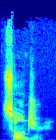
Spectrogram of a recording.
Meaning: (noun) 1. A member of a ground-based army, of any rank, but especially an enlisted member 2. Any member of a military, regardless of specialty
- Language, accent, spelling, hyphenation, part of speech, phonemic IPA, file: English, US, soldier, sol‧dier, noun / verb, /ˈsoʊld͡ʒɚ/, En-us-soldier.ogg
